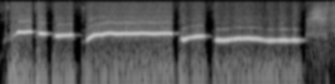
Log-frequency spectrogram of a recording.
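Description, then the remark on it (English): A person whistles a short song melody, clear, with sustained notes that slide between pitches in a few phrases over about four seconds. No talking. “It had a better whistle to it, too.”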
